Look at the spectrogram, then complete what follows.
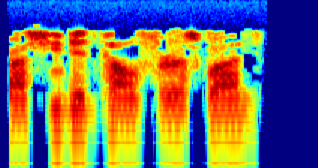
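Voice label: Incident Tac 3, Scanner audio recording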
